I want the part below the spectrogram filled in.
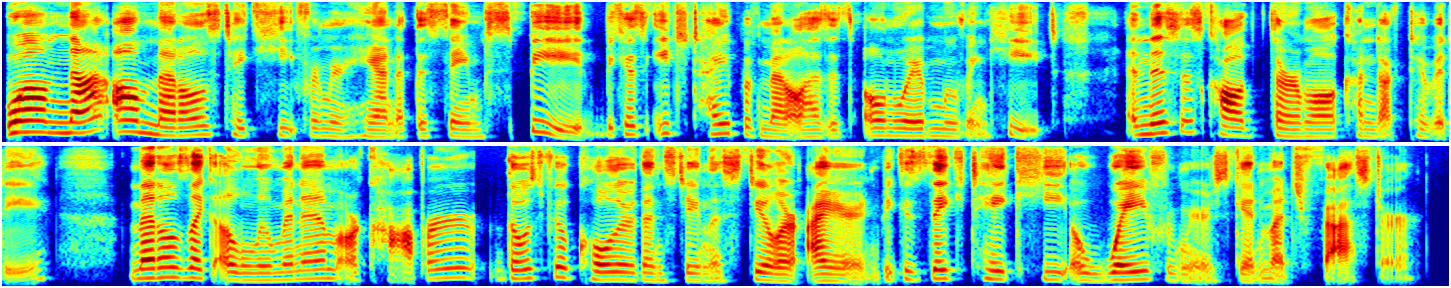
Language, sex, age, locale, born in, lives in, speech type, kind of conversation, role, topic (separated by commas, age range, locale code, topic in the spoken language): English, female, 40-44, en-US, United States, United States, read, expert-assistant, expert, Why does metal feel colder than wood at the same temperature?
